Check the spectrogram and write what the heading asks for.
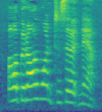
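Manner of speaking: put-on high, loud little-kid whine; whining child. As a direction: nag for dessert right now. Child pleads against parent.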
